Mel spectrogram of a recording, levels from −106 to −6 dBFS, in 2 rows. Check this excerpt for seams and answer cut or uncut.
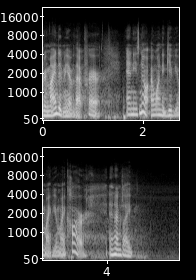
cut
